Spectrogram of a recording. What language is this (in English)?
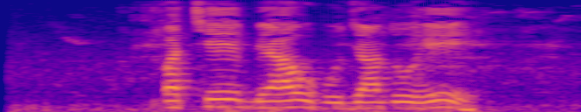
Gurgula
